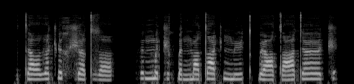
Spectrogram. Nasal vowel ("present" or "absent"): absent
